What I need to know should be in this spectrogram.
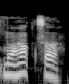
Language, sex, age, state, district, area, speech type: Santali, male, 18-30, West Bengal, Dakshin Dinajpur, rural, read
